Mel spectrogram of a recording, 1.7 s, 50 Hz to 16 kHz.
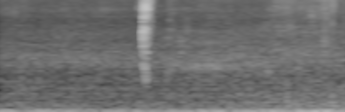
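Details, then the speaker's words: MK4 Golf GTI 1.8T, new tune, just fitted uprated DeatschWerks DW65C fuel pump: started first shot, low steady even idle rumble with no misses or knocks; normal idle after pump swap. "new fuel pump in fired straight up again first shot can't go wrong can't complain with that I'm going to leave the windows down a little bit she's she's up and running"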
